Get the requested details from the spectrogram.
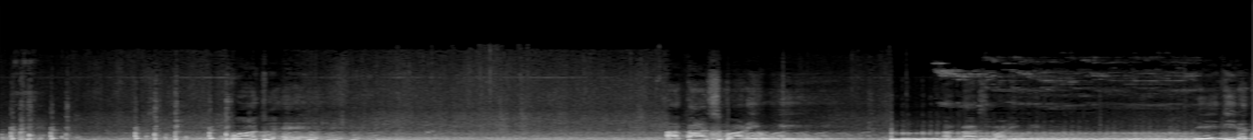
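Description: An elderly man chants in a singing voice through a microphone and loudspeakers.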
